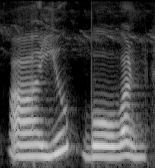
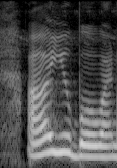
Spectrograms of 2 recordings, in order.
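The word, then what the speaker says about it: ආයුබෝවන්: आपने देखा है ना आयु बोवन इसे कैसे उच्चारण करते हैं आयु बोवन आयु बोवन मैंने इंग्लिश में भी लिखा और हिंदी में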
